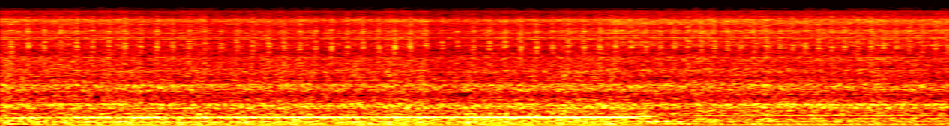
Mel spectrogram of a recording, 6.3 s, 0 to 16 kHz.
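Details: 3.0L MerCruiser marine engine, recorded at idle: a light, uneven tick about three per second rides over a steady, busy idle, present since the start of the season. The second owner does not know the cause. Engine ticking.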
